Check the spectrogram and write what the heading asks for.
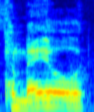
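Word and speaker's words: Kumail: His name's not even Kamal. – Is it Camille? – It's Camille.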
